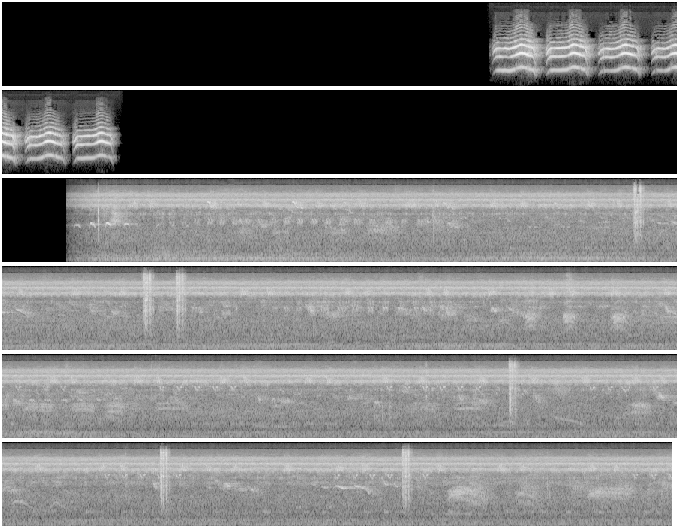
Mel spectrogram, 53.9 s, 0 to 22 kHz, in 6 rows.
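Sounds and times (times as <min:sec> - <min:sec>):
small birds chirping: 0:18.9 - 0:53.9
high-pitched insect drone: 0:19.0 - 0:53.9
sharp clicks: 0:26.4 - 0:26.7, 0:28.9 - 0:30.2, 0:42.7 - 0:43.0, 0:47.1 - 0:47.4, 0:50.3 - 0:50.6.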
